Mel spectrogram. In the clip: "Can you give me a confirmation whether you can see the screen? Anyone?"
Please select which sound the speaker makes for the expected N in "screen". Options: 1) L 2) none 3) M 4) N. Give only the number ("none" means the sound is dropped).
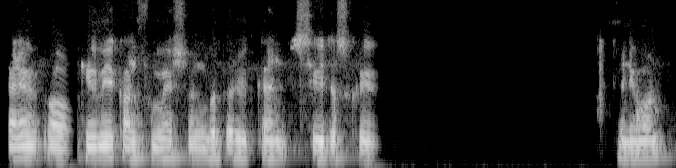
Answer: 2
